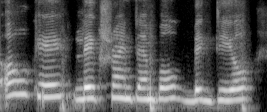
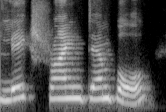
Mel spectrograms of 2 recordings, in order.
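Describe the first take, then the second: First: Higher-pitched shrug of a big deal; mock dismissive. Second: Said in the usual way. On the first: Recalling her first visit, mildly unimpressed and offhand. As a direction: brush it off as nothing special. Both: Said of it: "And to me, it was like".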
